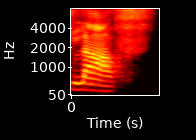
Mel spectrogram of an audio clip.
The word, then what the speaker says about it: laugh: So it usually sounds either aw or it sounds off, like laugh.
